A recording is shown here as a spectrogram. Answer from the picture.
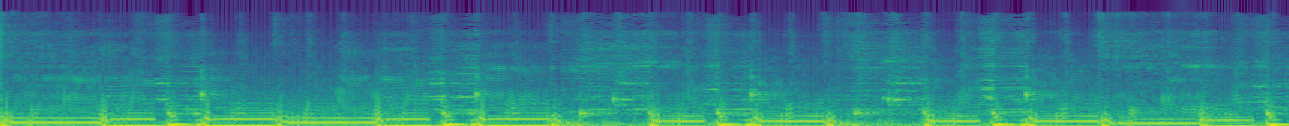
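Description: Electronic dance music played loud through a large outdoor concert sound system. A deep, heavy bass line comes in right at the start, stepping between held notes in a steady rhythm.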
